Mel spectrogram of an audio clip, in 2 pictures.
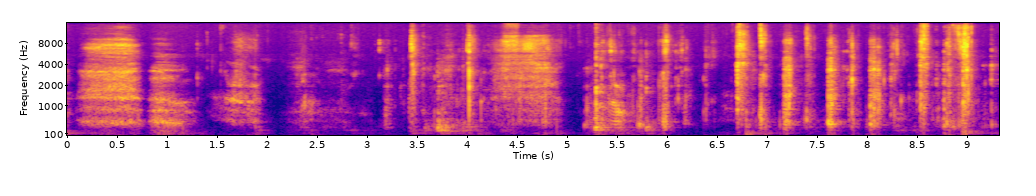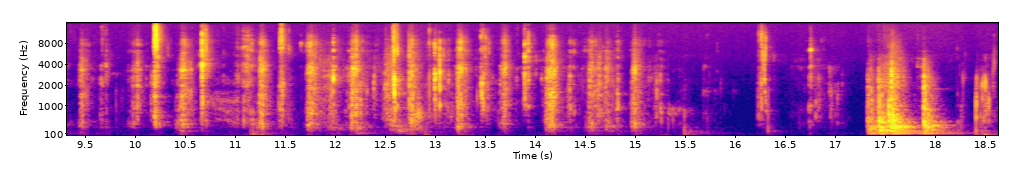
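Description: Close-miked chewing and crunching of pork ribs in gravy, with many quick wet mouth clicks, thickest in the middle stretch. Short hums come in early, and there is a louder vocal grunt near the end.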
